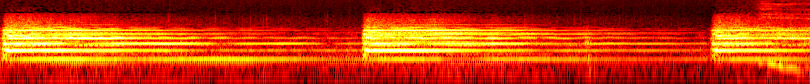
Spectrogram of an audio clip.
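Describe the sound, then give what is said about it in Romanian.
A bell or clock strikes nine o'clock. Three deep, resonant strokes fall about three and a half seconds apart, each ringing on and slowly fading before the next. “S-a bătut de nouă.”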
